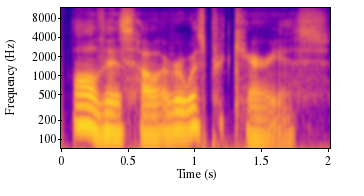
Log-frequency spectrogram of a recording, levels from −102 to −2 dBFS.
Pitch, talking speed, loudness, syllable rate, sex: 130 Hz, 150 wpm, -18 LUFS, 4.9 syllables/s, male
